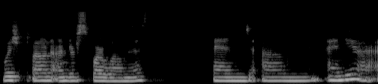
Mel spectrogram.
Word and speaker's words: Wyshbone: to my website um wishbone is spelled a little bit uniquely it's spelled w y s HB o n e and that's because wish the Y is shaped like a wishbone so that's easier to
